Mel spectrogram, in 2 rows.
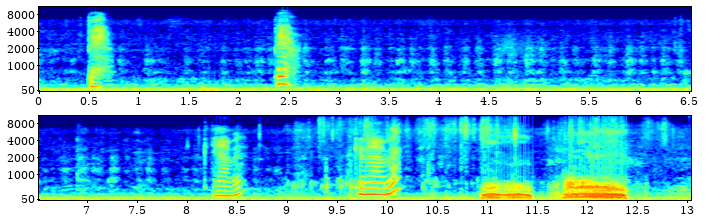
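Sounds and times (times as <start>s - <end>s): dog panting: 0.0s - 13.0s.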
